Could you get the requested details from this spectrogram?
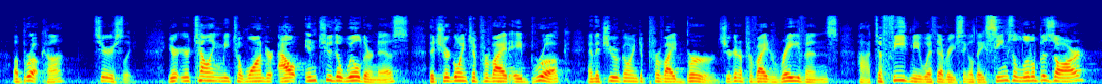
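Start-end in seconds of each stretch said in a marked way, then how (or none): none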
